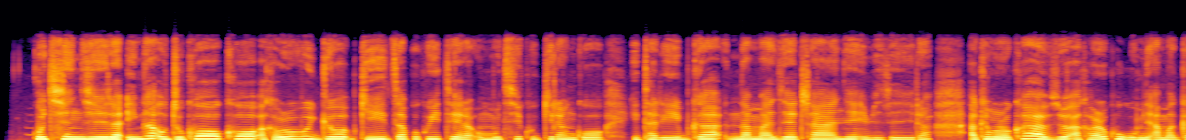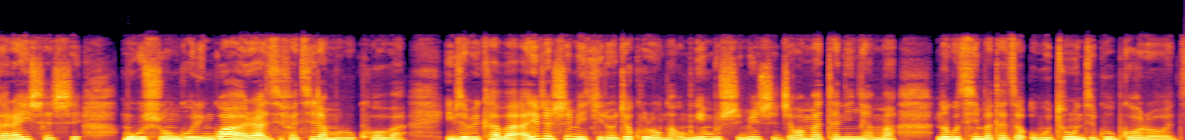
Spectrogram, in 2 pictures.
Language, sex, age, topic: Rundi, female, 18-24, agriculture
